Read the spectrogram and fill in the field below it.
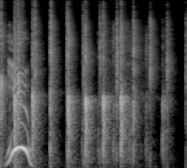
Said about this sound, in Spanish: Ahí el aplauso.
